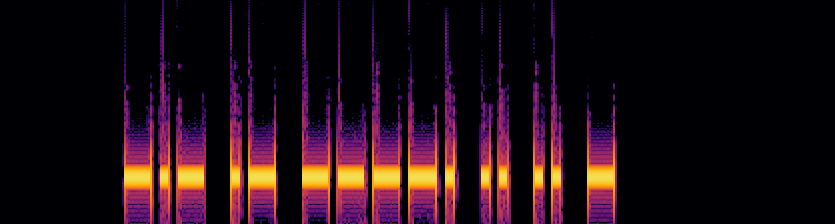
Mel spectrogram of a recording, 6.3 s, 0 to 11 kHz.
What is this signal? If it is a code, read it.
Morse code, heard as a keyed tone, about 18 wpm, 700 Hz. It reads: KA9IIT
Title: Speed Racing - USA 2x3 Call Signs 15wpm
